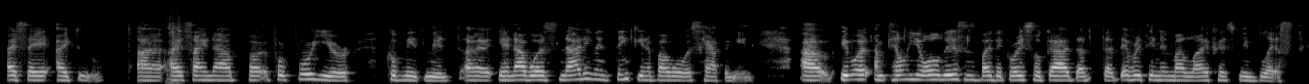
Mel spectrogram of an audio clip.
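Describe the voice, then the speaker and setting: A woman's voice: medium pitch, flat delivery, normal speed, a little mellow. Earnest woman from Mexico, muffled audio. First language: Spanish. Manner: earnest, hesitant, many fillers and restarts. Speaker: guest, Army veteran. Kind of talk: interview, personal story.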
